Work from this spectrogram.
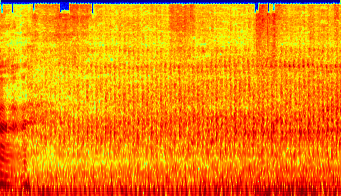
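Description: A low, steady hay baler engine idles throughout, rumbling evenly with no change in pace.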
